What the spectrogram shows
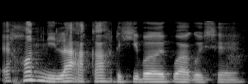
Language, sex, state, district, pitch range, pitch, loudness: Assamese, male, Assam, Kamrup Metropolitan, 120-145 Hz, 125 Hz, -22 LUFS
